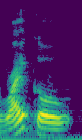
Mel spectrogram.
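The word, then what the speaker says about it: Riko: the anime and sometimes I just forget their pronunciation but let's move on so Rico let me just say REO so Reiko she's basically a orphan right and how it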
